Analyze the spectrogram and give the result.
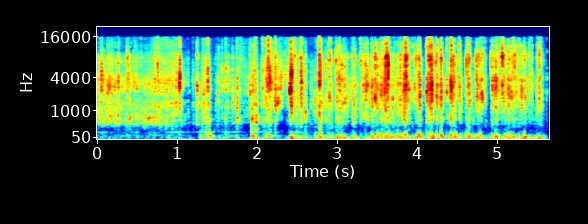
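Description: A black plastic computer keyboard is held upright in front of a microphone while fingertips press and tap its keys. The result is a fast, uneven stream of short, bright plastic clicks and clacks, each with a dull low thud beneath it.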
